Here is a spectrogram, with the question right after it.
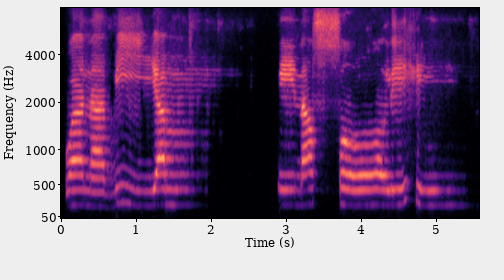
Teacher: Jadi jangan ada apa lagi tuh kalau di wanabiyam, jangan langsung ya, langsung diidghamkan itu langsung ditasdidkan, dileburkan. Wanabiyam, langsung dikatupkan tuh bibirnya di makhraj mim ya.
